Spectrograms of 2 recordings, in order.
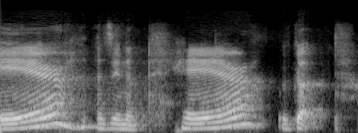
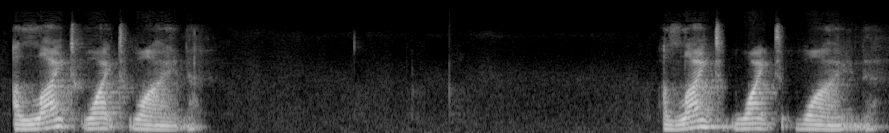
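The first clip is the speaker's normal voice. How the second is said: slow model sentence; slower than usual. Shown as a demonstration. Teacher modelling a phrase for learners to repeat, slow. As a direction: say it slowly so learners can copy. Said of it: "Repeat after me".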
